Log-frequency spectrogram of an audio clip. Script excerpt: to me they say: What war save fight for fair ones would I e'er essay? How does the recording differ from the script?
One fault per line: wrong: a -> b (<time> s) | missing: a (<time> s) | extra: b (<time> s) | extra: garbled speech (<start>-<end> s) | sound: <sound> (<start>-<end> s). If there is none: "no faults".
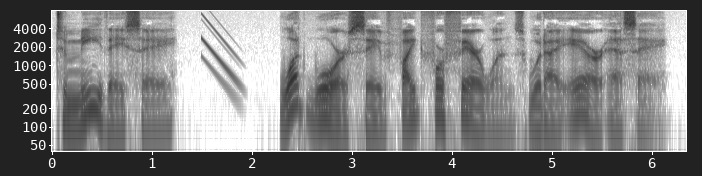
sound: chirp (1.5-2.0 s)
